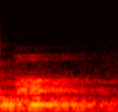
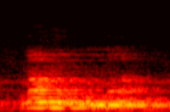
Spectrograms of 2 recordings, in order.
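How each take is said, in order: First: The middle m sound is short and light. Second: The middle m sound is long and emphatic. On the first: The speaker calls it wrong. "no van a decir mamá" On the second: The speaker calls it right. "La doble M se va a pronunciar también como una doble M, muy enfática"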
